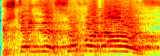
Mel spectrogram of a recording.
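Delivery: shouted high official voice, distorting the mic; overdriving mic. Acted. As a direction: bark it as a raid officer until it clips. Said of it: "Du übersteuerst grad auf jeden Fall".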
